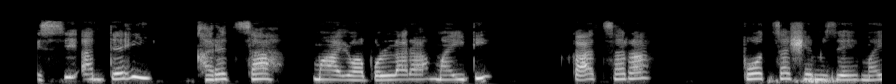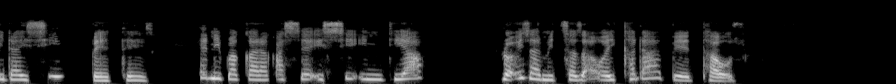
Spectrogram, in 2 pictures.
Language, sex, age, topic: Gamo, male, 25-35, government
